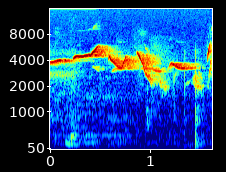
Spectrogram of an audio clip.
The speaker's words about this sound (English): can you put those birds in the toilet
